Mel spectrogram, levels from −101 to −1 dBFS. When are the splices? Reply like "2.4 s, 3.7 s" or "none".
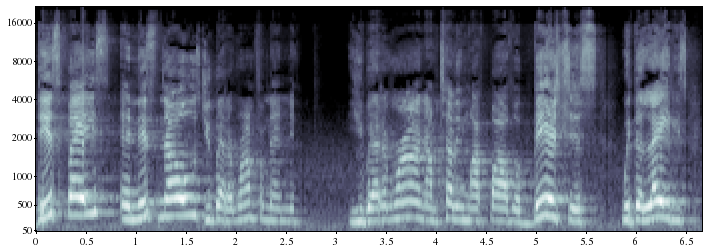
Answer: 2.6 s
